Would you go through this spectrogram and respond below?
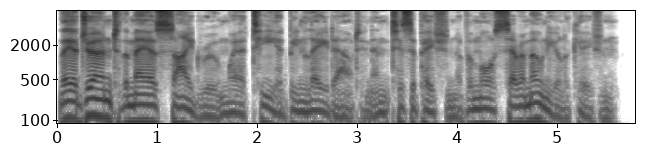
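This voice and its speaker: A man narrating a mystery story in a measured, storytelling manner. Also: a bass voice, animated, no echo, studio quality.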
